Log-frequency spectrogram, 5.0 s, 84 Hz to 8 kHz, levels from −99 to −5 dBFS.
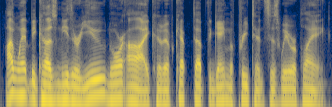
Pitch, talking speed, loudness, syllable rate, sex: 105 Hz, 215 wpm, -17 LUFS, 5.1 syllables/s, male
